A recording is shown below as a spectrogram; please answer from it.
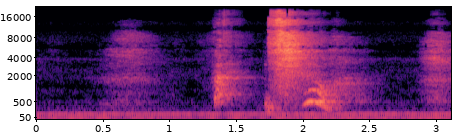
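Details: Female with allergies that have been severe for weeks, in an allergic sneezing fit that leaves her dizzy; a sharp inhaled gasp followed by a forceful sneeze.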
